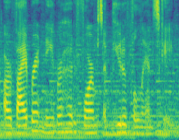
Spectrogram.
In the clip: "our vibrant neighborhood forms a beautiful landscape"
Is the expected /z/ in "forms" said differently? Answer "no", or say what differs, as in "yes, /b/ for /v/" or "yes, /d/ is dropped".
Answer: no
